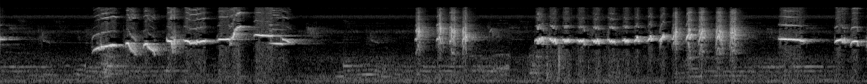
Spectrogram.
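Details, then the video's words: Oriental magpie-robin song recorded as masteran material for teaching other birds: varied phrases of clicks, falling slurs and whistles, then a rapid buzzy rattle of repeated notes under a sustained, slowly rising whistle. "Burung Kacer"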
